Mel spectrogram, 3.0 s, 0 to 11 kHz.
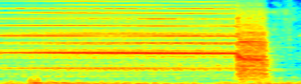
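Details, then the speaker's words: Worksaver ESCG-48S 12 V electric grapple on a Massey Ferguson 1526 loader, run with the tractor off. A steady motor whine drops into a short rough burst as the overrunning clutch slips, meaning the grapple is fully open. "And you can hear that overrunning clutch. That means it's fully closed."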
